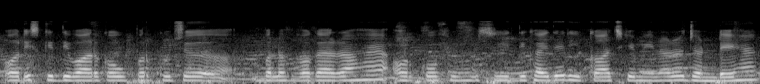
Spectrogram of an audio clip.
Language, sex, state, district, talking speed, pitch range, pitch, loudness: Hindi, female, Haryana, Jhajjar, 160 wpm, 180-190 Hz, 185 Hz, -16 LUFS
